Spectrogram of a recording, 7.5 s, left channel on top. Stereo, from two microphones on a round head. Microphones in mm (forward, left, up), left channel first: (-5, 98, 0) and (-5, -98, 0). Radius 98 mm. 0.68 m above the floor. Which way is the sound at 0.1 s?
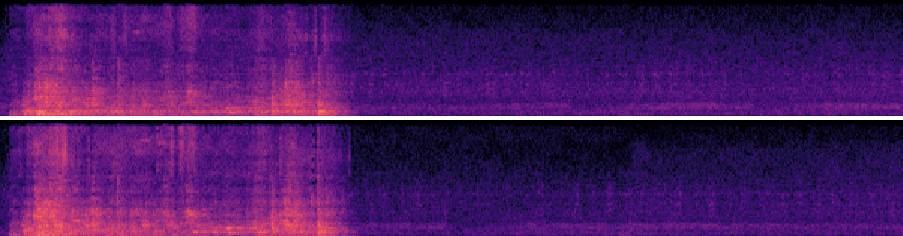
80° right.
